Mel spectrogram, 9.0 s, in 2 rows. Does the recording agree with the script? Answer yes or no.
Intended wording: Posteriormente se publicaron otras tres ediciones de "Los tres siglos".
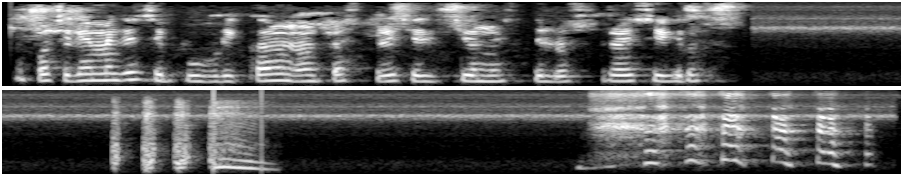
yes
